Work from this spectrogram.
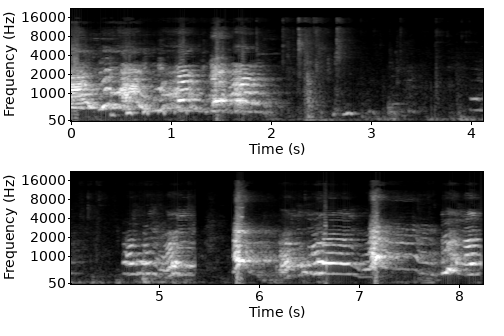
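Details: Siberian huskies greeting dad returning home, a young one giving a small howl; bursts of harmonic yips and woo-woo vocalizing, a quiet gap in the middle, then loud excited calls resume.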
